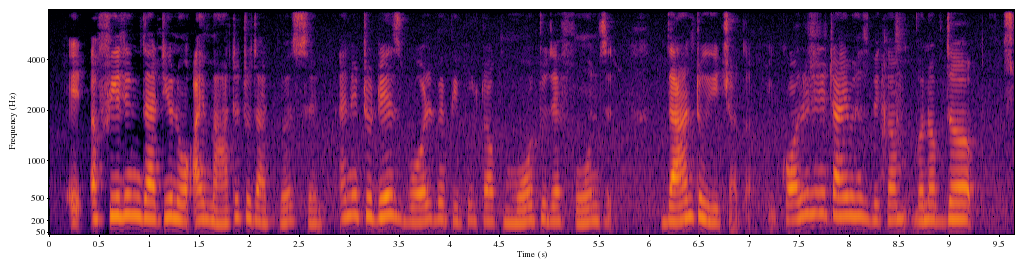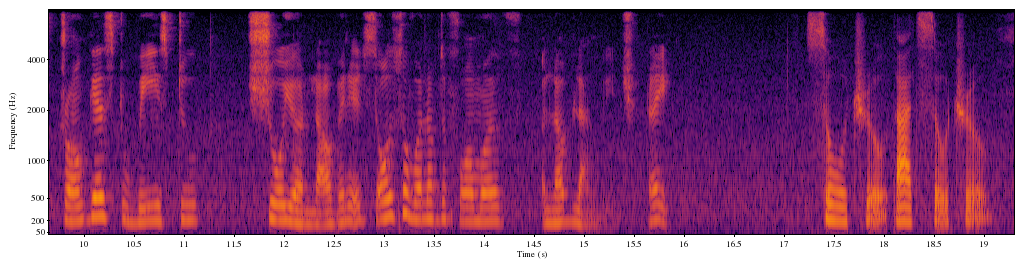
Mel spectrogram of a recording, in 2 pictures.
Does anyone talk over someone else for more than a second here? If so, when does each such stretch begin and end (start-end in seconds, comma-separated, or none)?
none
